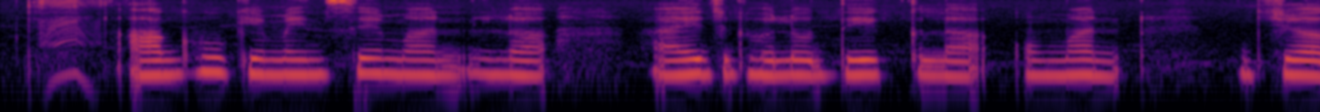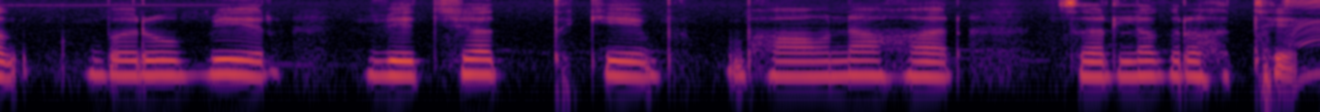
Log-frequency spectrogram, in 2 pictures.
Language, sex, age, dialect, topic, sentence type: Chhattisgarhi, female, 18-24, Northern/Bhandar, banking, statement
